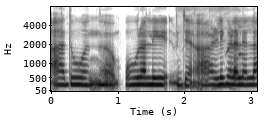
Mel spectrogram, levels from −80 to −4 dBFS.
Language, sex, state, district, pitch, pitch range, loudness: Kannada, female, Karnataka, Shimoga, 245 Hz, 240-250 Hz, -13 LUFS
